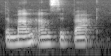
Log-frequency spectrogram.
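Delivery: usual speaking voice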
